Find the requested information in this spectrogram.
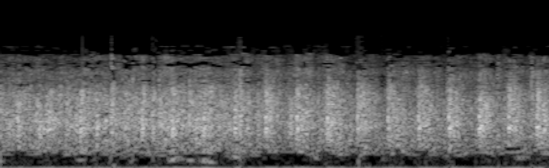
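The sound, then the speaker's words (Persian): Audience applause at a lively gathering, a loud, dense and continuous crackle of many hands clapping together, sustained at an even level with no speech over it. “کف بزنن یه دقیقه دو دقیقه از اون کفای خیلی قشنگ.”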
